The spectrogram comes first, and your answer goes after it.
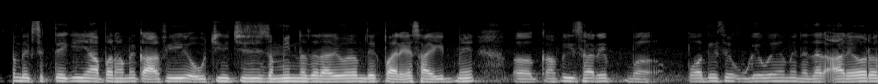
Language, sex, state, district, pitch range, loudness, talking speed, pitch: Hindi, male, Uttar Pradesh, Jyotiba Phule Nagar, 135-150 Hz, -19 LUFS, 225 wpm, 145 Hz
